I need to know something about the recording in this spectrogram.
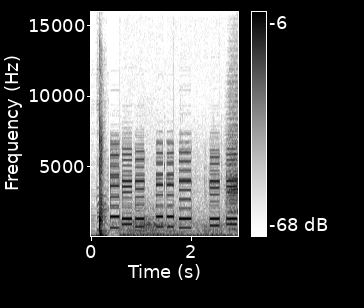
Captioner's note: phone dialing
